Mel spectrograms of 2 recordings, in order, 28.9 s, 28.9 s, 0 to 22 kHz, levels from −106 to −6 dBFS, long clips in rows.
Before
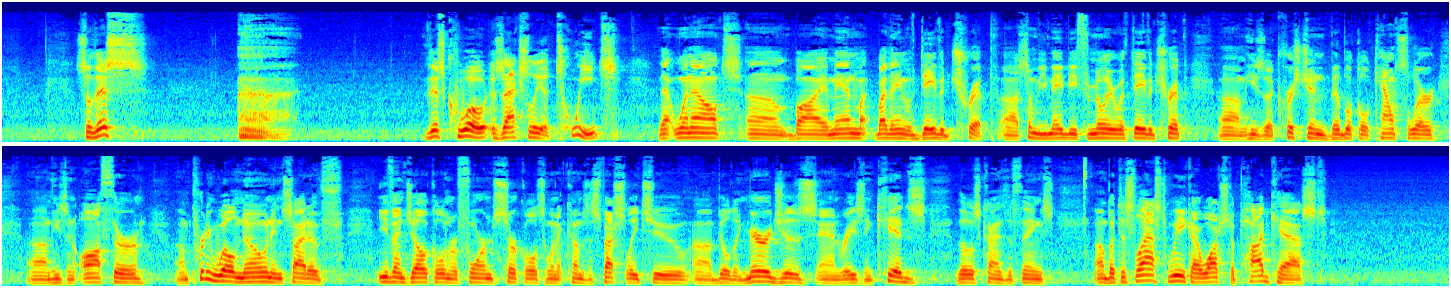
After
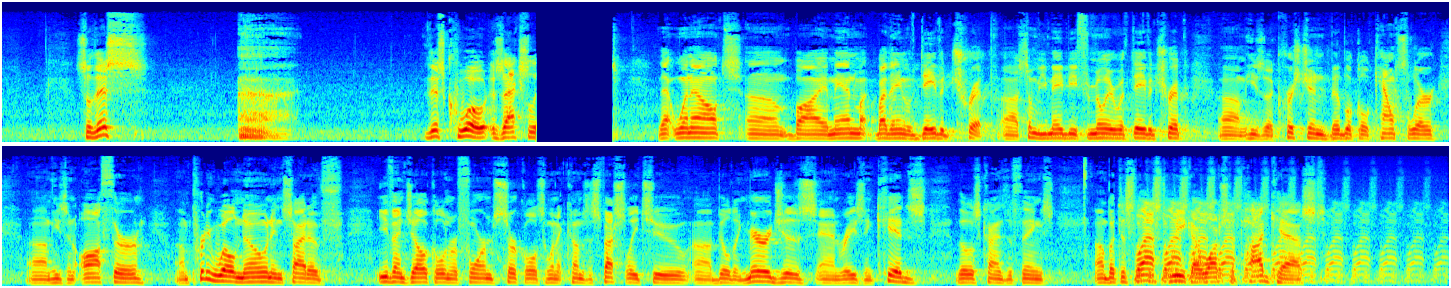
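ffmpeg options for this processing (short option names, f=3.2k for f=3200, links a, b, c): -filter_complex "[0:a]asettb=1/sr,asplit=3[a][b][c];[a]atrim=end=8.534[d];[b]atrim=start=8.53:end=14.1,asetpts=PTS-STARTPTS,afade=t=in:d=0.004:c=qsin,afade=t=out:st=5.566:d=0.004:c=qsin,asplit=6[e][f][g][h][i][j];[f]adelay=112,afreqshift=-37,volume=-20.5dB[k];[g]adelay=224,afreqshift=-74,volume=-25.2dB[l];[h]adelay=336,afreqshift=-111,volume=-30dB[m];[i]adelay=448,afreqshift=-148,volume=-34.7dB[n];[j]adelay=560,afreqshift=-185,volume=-39.4dB[o];[e][k][l][m][n][o]amix=inputs=6:normalize=0,atrim=end_sample=245637[p];[c]atrim=start=14.096[q];[d][p]acrossfade=d=0.004:c1=hsin:c2=qsin[r];[r][q]acrossfade=d=0.004:c1=qsin:c2=hsin,asplit=2[s][t];[t]afade=t=in:st=25.52:d=0.01,afade=t=out:st=26.06:d=0.01,aecho=0:1:270|540|810|1080|1350|1620|1890|2160|2430|2700|2970|3240:0.530884|0.424708|0.339766|0.271813|0.21745|0.17396|0.139168|0.111335|0.0890676|0.0712541|0.0570033|0.0456026[u];[s][u]amix=inputs=2:normalize=0,asplit=3[v][w][x];[v]atrim=end=5.34,asetpts=PTS-STARTPTS,afade=t=out:st=5.336:d=0.004:c=hsin[y];[w]atrim=start=5.34:end=6.11,asetpts=PTS-STARTPTS,volume=0[z];[x]atrim=start=6.11,asetpts=PTS-STARTPTS,afade=t=in:d=0.004:c=hsin[aa];[y][z][aa]concat=n=3:v=0:a=1"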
